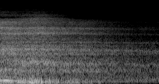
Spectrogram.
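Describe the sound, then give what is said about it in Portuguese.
A deep breath is let out slowly through the mouth in one soft, airy exhale that gradually fades away, heard alone. “Um respiro profundo para a gente sintonizar. Inspira pelo nariz. Solta o ar pela boca.”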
